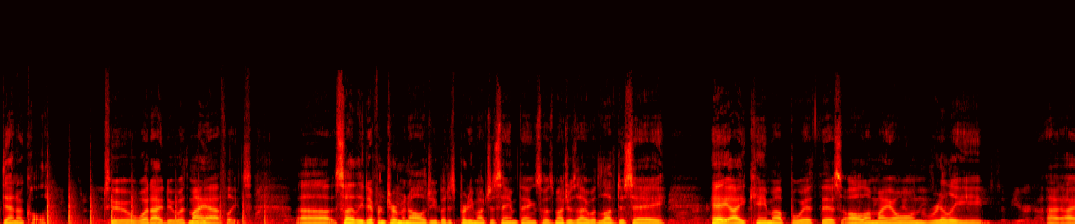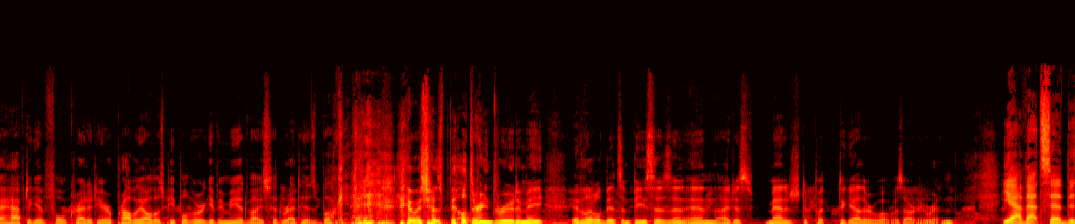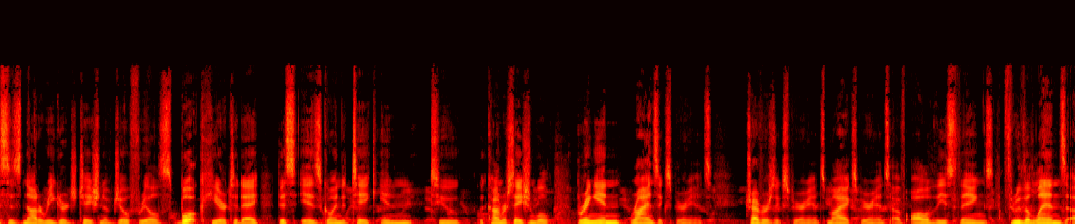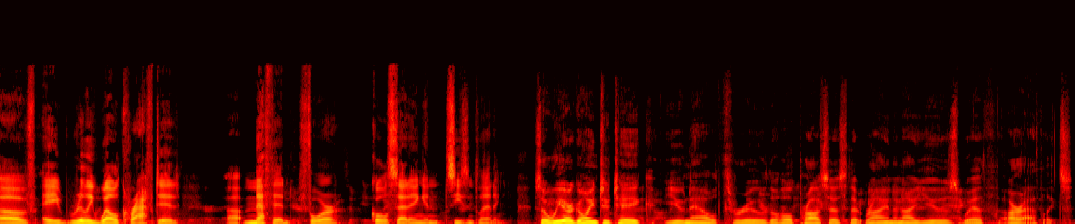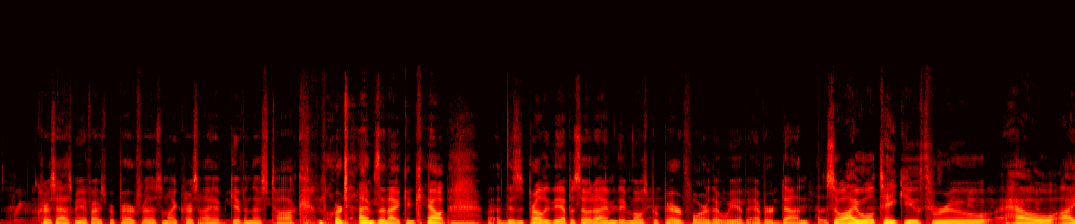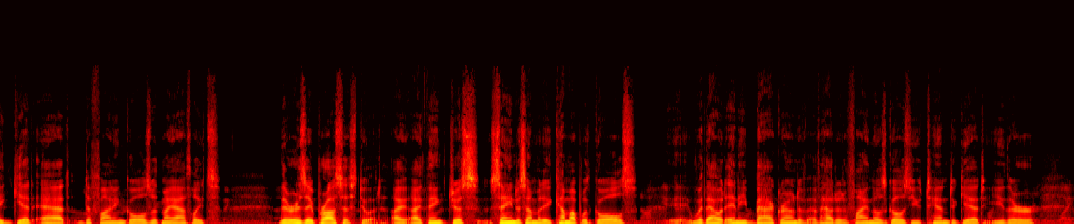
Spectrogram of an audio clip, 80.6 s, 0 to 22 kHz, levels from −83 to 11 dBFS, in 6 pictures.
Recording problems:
voice in the background; faint; throughout; 30 dB below the speech
door banging; faint; from 0.5 to 3.5 s; peak 10 dB below the speech

